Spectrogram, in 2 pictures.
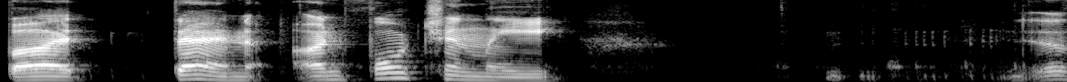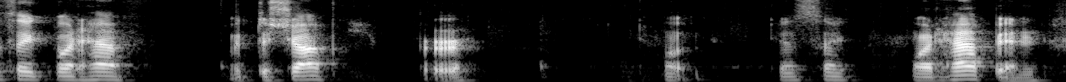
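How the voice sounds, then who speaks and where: A man doing a fussy cafe owner, long-winded, gasping, bright voice, slow drawn-out delivery, tabletop game. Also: mid-range voice. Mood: flustered. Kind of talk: role-play voice in a tabletop game.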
